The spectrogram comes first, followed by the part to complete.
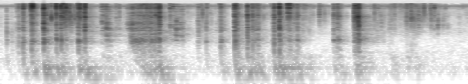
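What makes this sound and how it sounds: A hand-sized solid light pink bar of dry soap, held in the hands, is shaved with a utility knife blade that scrapes off brittle curls. Quick, dry, bright crunching clicks come in a rapid uneven series, with one longer rasping scrape partway through, and then trail off quietly.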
